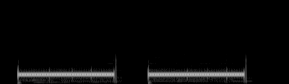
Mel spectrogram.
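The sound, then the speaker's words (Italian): A telephone line tone as a call is placed: two long, steady electronic beeps, each about a second, separated by a short pause, clear with no voices. “Bene, allora aspetta adesso che la chiamiamo.”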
